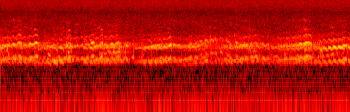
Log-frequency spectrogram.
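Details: Chorus of mountain brown frogs from Kumamoto's Kuma Basin in Japan, many animals croaking at once in quick rattling pulses, forming a steady unbroken wall of sound throughout.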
